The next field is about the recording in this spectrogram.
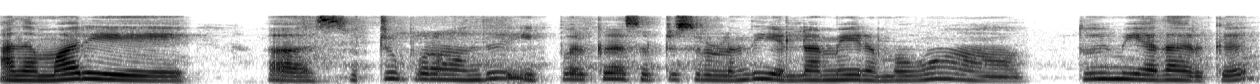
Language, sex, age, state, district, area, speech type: Tamil, female, 30-45, Tamil Nadu, Salem, rural, spontaneous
